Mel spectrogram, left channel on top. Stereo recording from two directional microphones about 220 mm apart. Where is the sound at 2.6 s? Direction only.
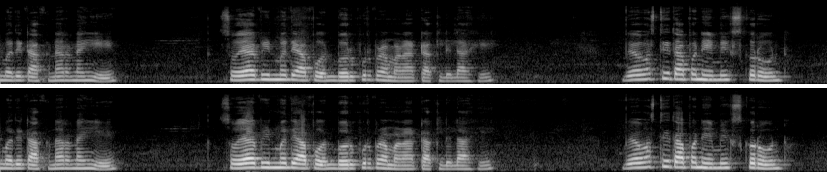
5° right (ahead or behind).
